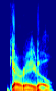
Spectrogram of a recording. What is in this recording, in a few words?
"gherao", American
